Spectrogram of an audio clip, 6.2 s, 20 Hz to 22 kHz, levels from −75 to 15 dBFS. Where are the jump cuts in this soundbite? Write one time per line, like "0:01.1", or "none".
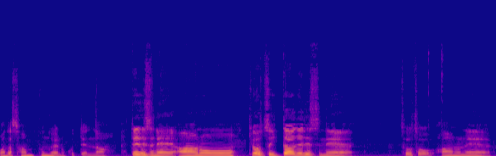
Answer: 0:01.5
0:03.1
0:04.8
